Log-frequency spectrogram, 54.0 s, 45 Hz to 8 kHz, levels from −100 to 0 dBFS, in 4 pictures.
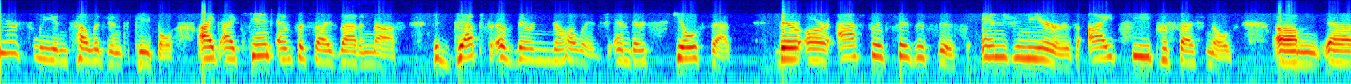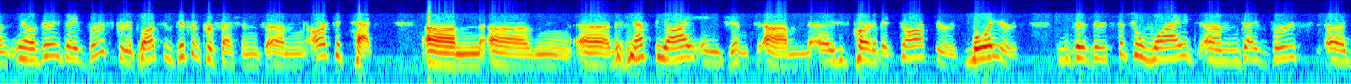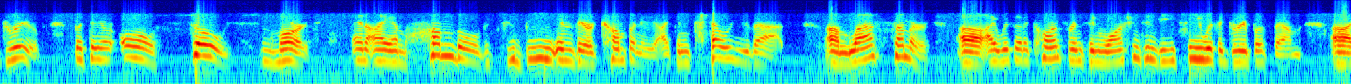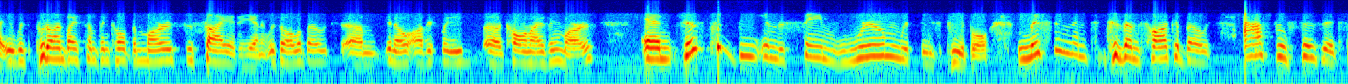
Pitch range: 180-245 Hz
